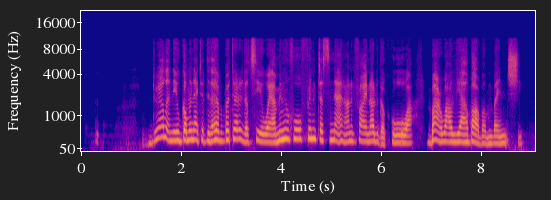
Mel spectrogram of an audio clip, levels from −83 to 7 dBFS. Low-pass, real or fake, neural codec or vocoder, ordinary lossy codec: 10.8 kHz; fake; codec, 16 kHz in and 24 kHz out, 0.4 kbps, LongCat-Audio-Codec, four codebook decoder; MP3, 96 kbps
